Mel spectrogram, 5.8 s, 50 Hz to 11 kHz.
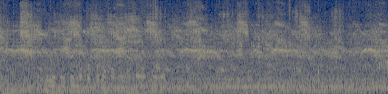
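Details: Whiskered terns in Toledo province, Spain, in June 2022, give harsh, rasping calls in quick overlapping bursts, several birds at once, over a steady high thin tone.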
